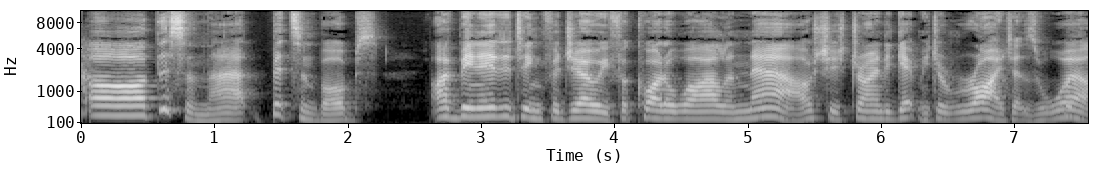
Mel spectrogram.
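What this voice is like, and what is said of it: Australian accent. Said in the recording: “That lovely Aussie accent.”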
